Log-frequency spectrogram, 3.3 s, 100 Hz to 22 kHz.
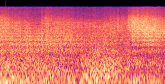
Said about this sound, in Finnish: Itse asiassa 2 minuutin ajan Apollo putosi alaspäin radallaan ilmakehän rajamailla, keräsi nopeutta maan painovoimasta, kunnes 7 minuutin kohdalla tärinä ja jyrinä tulivat takaisin, kun toisen vaiheen moottorit ärähtivät käyntiin.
